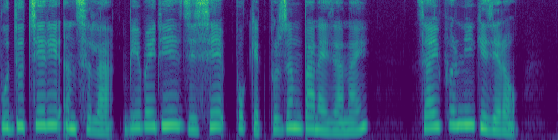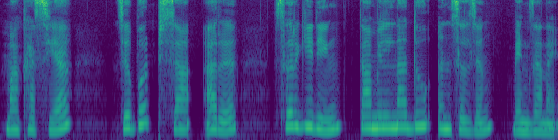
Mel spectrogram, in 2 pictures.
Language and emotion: Bodo, neutral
